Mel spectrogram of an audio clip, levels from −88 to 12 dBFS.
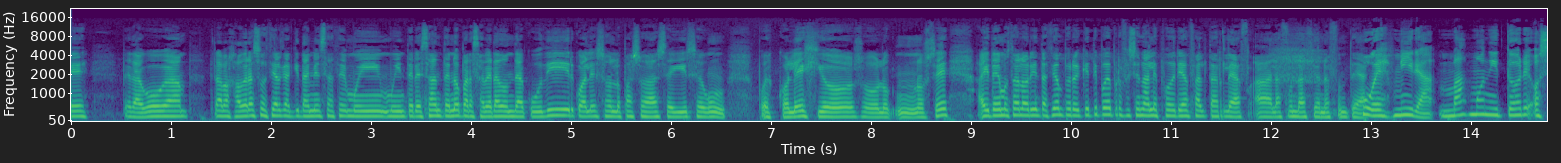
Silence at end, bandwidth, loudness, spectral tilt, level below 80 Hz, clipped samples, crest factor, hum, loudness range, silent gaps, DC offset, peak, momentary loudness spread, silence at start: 0 s; 13 kHz; -16 LUFS; -5.5 dB/octave; -50 dBFS; under 0.1%; 12 dB; none; 1 LU; none; 0.5%; -4 dBFS; 4 LU; 0 s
